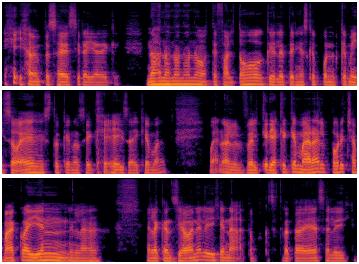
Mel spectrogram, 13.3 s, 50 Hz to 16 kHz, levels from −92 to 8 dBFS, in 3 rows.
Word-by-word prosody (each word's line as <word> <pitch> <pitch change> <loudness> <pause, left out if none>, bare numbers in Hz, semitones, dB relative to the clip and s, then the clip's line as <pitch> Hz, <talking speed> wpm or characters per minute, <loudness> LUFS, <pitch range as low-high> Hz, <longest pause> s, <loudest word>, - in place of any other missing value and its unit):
y - - -4
ya - - +1
me 120 - +1
empezó 120 0 -3
a - - +6
decir 115 +1 -2
ella, 110 -1 -2
de 110 -1 -6
que: - - -23 0.3
"No, 125 +2 +5
no, 130 -1 +6
no, 135 0 +4
no, 130 -2 +1
te 115 -3 -5
faltó, 130 +6 0
que 120 -2 -1
le 115 -1 0
tenías 110 +1 -3
que 125 - -4
poner 120 -3 -4
que 120 - -3
me 115 -2 0
hizo 100 -1 0
esto, 125 +1 0
que 115 - -5
no 115 0 -5
sé 110 0 -6
qué 125 -1 -1
y 120 - -3
sabe 110 -1 -5
qué 115 +1 -3
más". 120 +6 -8 0.5
Bueno, - - -4
el 115 -3 -2
el 110 -2 0
quería 110 -1 +4
que 140 - -2
quemara 130 -2 +4
al 150 - -3
pobre 145 0 0
chamaco 130 +1 +2
ahí 130 0 +6
en 135 -4 +2
en 115 -1 -3
la 110 0 -4 0.5
en 110 - -4
la 115 - +3
canción, 115 +2 +1
y 145 - -1
le 145 - -1
dije: 125 -2 0
"No, 115 -1 0 0.2
tampoco - - -18
se - - -19
trata 110 - -3
de 110 +2 +1
eso", 120 0 -6
le 115 - -4
dije. 115 +3 -7
120 Hz, 265 wpm, -23 LUFS, 110-130 Hz, 0.5 s, a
